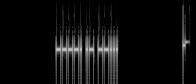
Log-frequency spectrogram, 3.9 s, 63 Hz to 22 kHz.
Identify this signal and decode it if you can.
Morse code, heard as a keyed tone, about 40 wpm, 700 Hz. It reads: 9A7
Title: Callsign Prefixes for Top 100 DXCC - 40wpm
